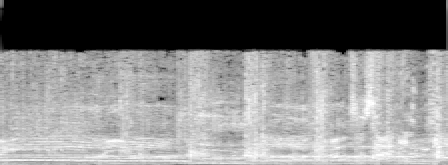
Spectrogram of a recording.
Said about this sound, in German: Wahnsinn, diese Stimmung hier. Ja, dann stand die Arena Kopf, ne?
